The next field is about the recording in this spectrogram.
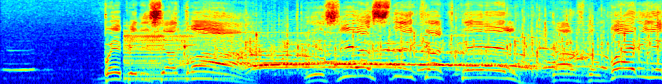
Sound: applause

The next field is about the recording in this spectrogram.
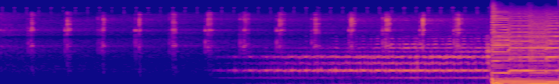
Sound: clock ticking

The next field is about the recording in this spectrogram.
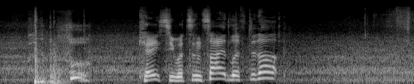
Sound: gasps

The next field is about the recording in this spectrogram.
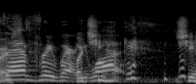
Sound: laughter

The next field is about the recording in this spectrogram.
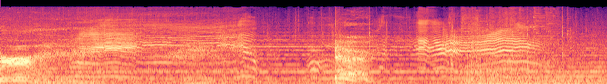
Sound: baby crying

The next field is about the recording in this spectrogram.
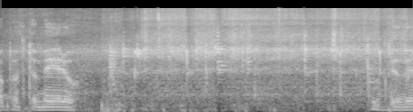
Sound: vegetables sizzle

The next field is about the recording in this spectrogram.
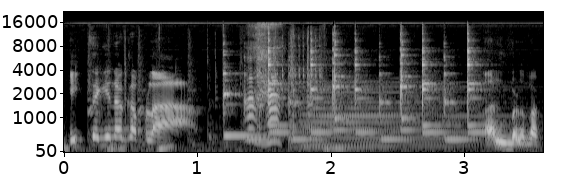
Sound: phone rings

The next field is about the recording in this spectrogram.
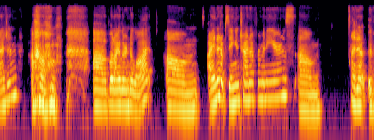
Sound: laughter

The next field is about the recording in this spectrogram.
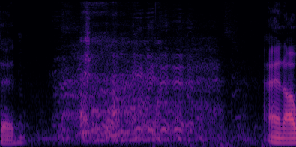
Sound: laughter

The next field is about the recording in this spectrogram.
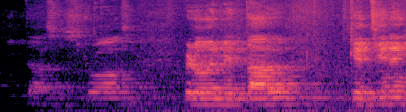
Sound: professor speaking Spanish

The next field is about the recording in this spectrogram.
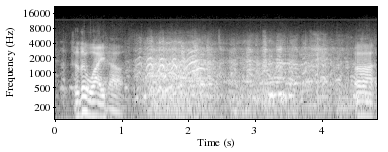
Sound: audience laughs

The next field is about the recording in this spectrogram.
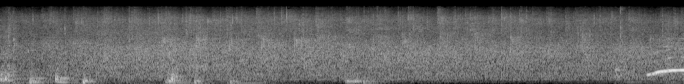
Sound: polite audience clapping; Desert Rats cheering loudly

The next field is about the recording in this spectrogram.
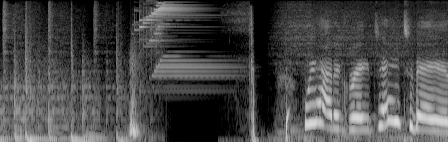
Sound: electronic ringing

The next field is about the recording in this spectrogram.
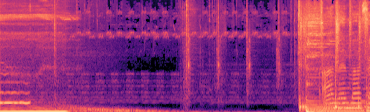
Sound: crickets sing & clock running

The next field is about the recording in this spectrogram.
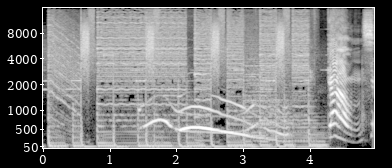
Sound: whoop

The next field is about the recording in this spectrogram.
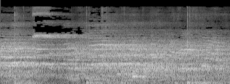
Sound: spectators shouting encouragements; whistle being blown; spectators shouting encouragements

